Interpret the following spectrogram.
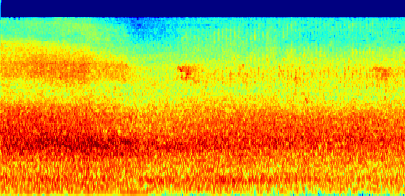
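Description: A road vehicle passing close by, a steady rush of tyre and engine noise that is loudest about a second in and slowly fades.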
